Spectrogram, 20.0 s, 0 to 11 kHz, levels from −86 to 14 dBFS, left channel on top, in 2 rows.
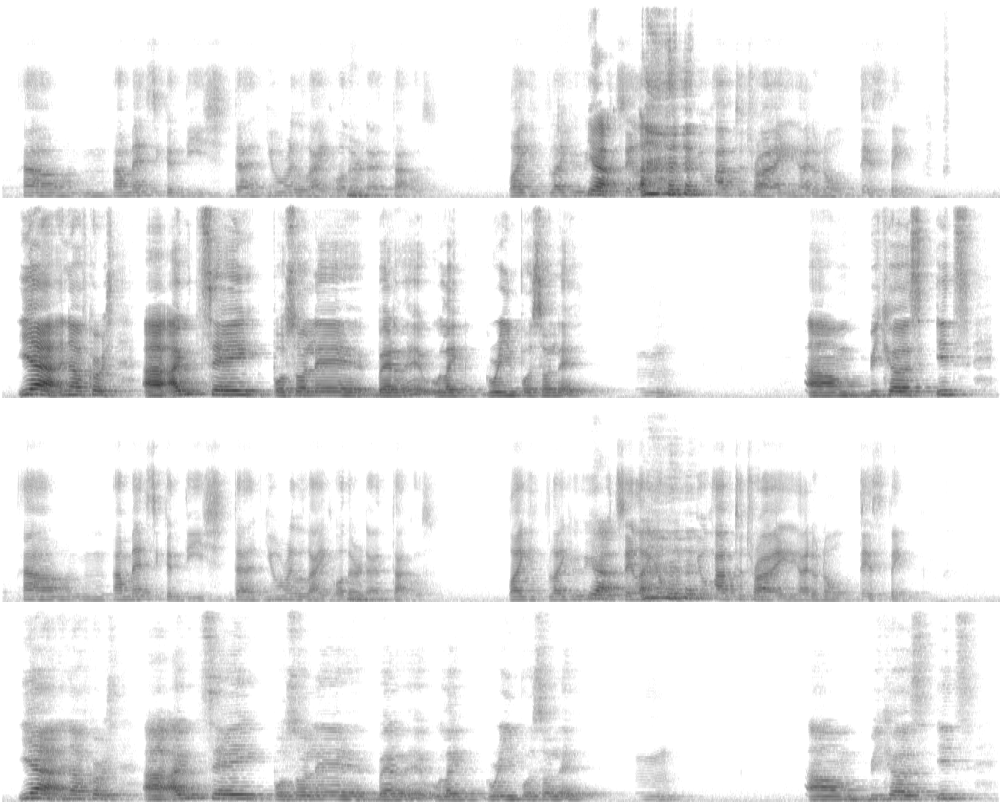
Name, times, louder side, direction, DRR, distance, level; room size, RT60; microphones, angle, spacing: voice 1, 0.2-4.3 5.1-9.1 16.3-16.7, right 2 dB, 25° right, 0.4 m, -39 dB
voice 2, 5.9-7.0 10.2-15.8 18.0-19.6, left 7 dB, 80° left, 0.4 m, -25 dB
4.3 x 3.5 x 2.7 m
head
